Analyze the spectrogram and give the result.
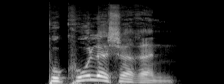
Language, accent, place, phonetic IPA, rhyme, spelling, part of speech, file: German, Germany, Berlin, [buˈkoːlɪʃəʁən], -oːlɪʃəʁən, bukolischeren, adjective, De-bukolischeren.ogg
- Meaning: inflection of bukolisch: 1. strong genitive masculine/neuter singular comparative degree 2. weak/mixed genitive/dative all-gender singular comparative degree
